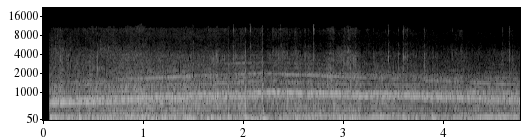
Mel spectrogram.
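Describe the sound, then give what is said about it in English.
A steady air raid siren wails continuously over Israel during rocket fire from Gaza, its tone drifting slowly up and then down, loud and sustained over a low rumbling background with no voices. “Air raid sirens and missiles are heard in the skies over Israel as Israeli Defense Forces early Tuesday fired its Iron Dome anti-missile system at rockets fired from Palestine.”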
